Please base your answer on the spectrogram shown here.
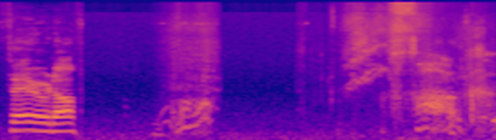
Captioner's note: tent zipping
